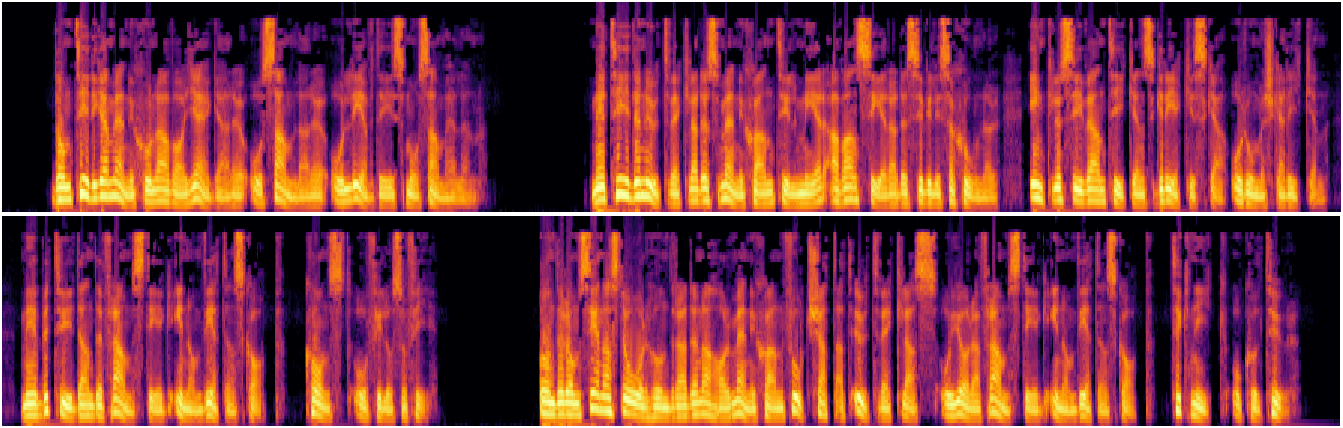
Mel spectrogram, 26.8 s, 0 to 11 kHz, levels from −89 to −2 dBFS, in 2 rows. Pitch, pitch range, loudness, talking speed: 125 Hz, 100-140 Hz, -12 LUFS, 115 wpm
